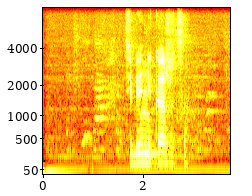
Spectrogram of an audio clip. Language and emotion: Russian, neutral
